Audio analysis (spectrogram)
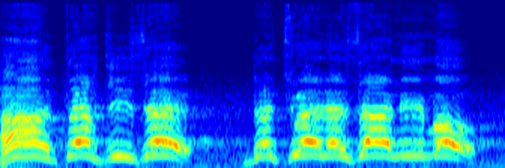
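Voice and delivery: high, slow, rally-style shouting. Alone at a protest, showing how he shouts slogans, shouting a protest slogan. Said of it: "je gueule comme ça".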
